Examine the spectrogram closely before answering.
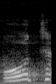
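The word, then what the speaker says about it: אות: 왜 오트 라고 할까요 얘는 묵음 이라고 했지요 소리가 안납니다 소리가 안나요 그리고 이 바부 위에다가 점을 찍으면 애가 5 발음이나 요기 뭐 발음이 나요 그리고 이 파 분은 t 발음이 나지요 그래서 이거를 o 트라고 이거 오트 아 부트 가 아니라 ot 라고 했습니다 ot 이것은 성경에서 일은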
